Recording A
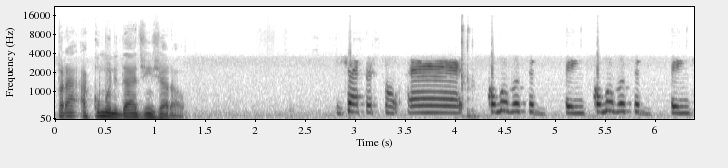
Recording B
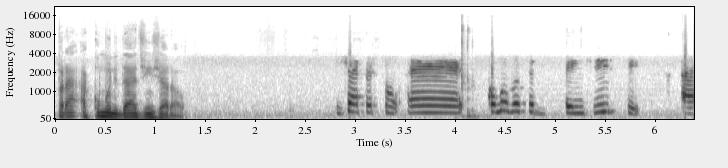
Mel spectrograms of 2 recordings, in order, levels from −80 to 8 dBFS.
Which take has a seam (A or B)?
A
